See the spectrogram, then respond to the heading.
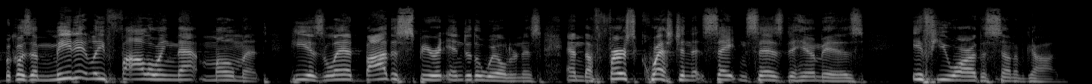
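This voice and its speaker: A male pastor preaching a sermon, fervent and folksy, joking with the congregation and breaking into shouts. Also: high voice, dry recording. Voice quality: slightly gravelly.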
